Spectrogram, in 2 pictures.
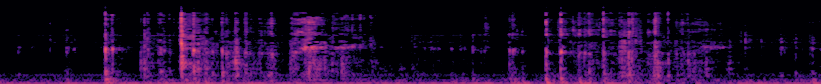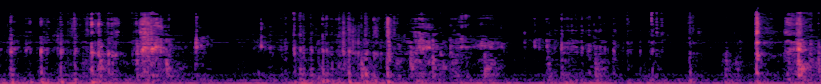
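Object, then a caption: Bar of soap. A solid lime-green embossed bar of soap, held in a hand with long multicolored nails, has its corner shaved and scraped with a utility knife blade. Quiet, bright, crisp scratching and shaving strokes come in short bursts with brief pauses over a faint low hum.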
